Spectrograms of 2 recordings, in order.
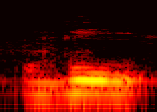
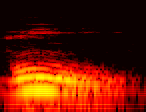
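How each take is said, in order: First: It ends in a long 'ee' vowel. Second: The same.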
